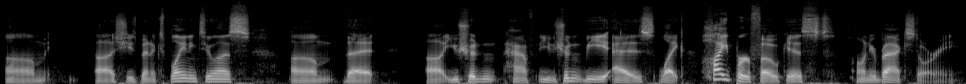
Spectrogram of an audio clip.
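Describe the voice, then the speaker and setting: A man with a clear, smooth voice recorded close and dry hosts a casual discussion. He speaks in a halting, wordy way, often pausing and circling back to qualify what he just said. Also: on the low side, sing-song, no room sound. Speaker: podcast host. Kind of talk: casual discussion, commenting on a video for a live stream.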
